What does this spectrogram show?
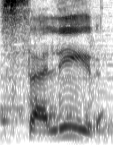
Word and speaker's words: salir: Acá tenemos 2 sílabas. ¿Te das cuenta que la mayor fuerza de voz se encuentra en la última sílaba? Salir. Pero esta termina en consonante R, que no es ni N ni S, tampoco es una vocal.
